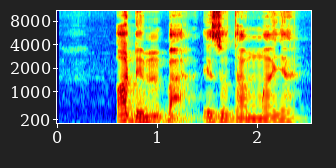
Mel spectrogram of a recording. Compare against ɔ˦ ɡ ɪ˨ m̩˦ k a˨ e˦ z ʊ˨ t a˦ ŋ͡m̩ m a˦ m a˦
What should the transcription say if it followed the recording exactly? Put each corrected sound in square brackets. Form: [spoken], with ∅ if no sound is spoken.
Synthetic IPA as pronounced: ɔ˦ [d] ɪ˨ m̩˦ [k͡p] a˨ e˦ z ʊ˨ t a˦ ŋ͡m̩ m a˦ [ɲ] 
